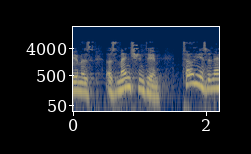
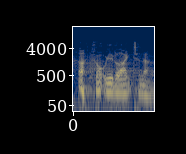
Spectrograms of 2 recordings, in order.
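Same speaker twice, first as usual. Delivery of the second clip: amused murmur; softly laughing; 4 semitones lower, 6 dB quieter than usual. Real, not acted. Preacher repeats the line to the congregation, laughing softly. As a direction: say it again through a soft chuckle, quieter. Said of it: "laughs, I thought you'd like to know".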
